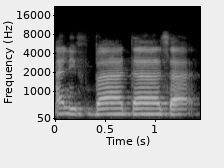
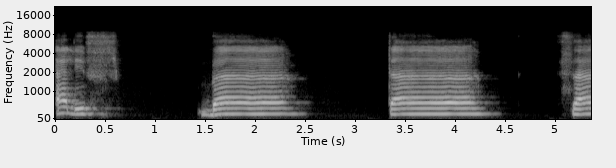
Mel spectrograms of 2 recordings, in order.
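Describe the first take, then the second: First: The letters are recited quickly. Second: The letters are recited slowly. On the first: The speaker calls it wrong. "കൂടുതൽ സ്പീഡിൽ" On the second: The speaker calls it right. "ഇങ്ങനെയാണ്"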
